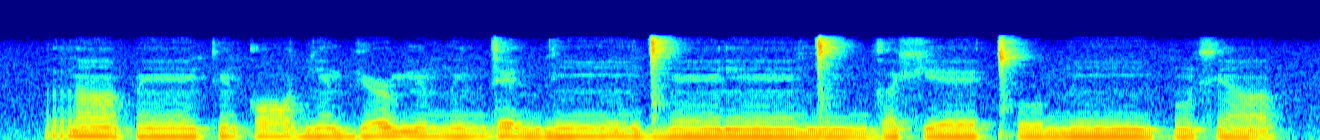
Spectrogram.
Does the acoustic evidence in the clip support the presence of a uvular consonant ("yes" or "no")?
no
